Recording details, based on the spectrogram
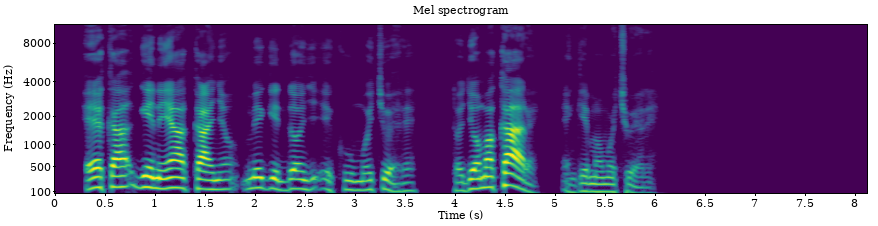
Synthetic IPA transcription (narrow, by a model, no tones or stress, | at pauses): ɛkaɡɪnɪjakaɲɔmeɡɪndɔɲd͡ʒekumot͡ʃwɛɾɛ | tɔd͡ʒɔmakaɾɛ | ɛŋɡɪmamɔt͡ʃwɛ̰ɾɛ̰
